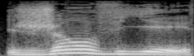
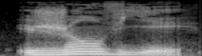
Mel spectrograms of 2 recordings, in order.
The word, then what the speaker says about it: janvier: But anyway, janvier. So that's the way to pronounce it. Janvier, A-N, en, okay? And then yé, yé, yé. Janvier.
